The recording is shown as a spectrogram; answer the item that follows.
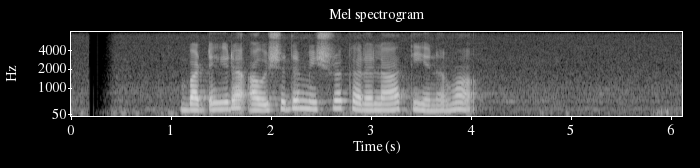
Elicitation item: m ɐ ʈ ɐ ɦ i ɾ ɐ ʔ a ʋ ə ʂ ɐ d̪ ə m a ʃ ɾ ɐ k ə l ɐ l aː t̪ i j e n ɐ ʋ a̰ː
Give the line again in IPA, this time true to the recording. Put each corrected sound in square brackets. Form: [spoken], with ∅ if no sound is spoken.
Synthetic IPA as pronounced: [b] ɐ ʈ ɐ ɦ i ɾ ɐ ʔ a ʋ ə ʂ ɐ d̪ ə m [i] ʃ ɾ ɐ k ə [ɾ] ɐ l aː t̪ i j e n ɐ ʋ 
